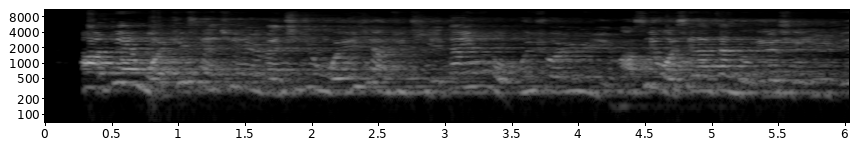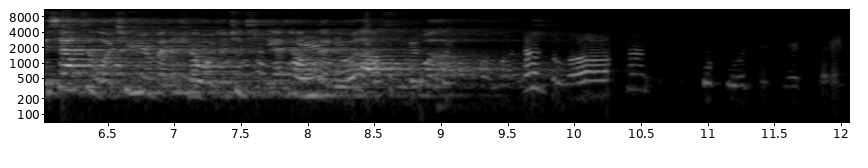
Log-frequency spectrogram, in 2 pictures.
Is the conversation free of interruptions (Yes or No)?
No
